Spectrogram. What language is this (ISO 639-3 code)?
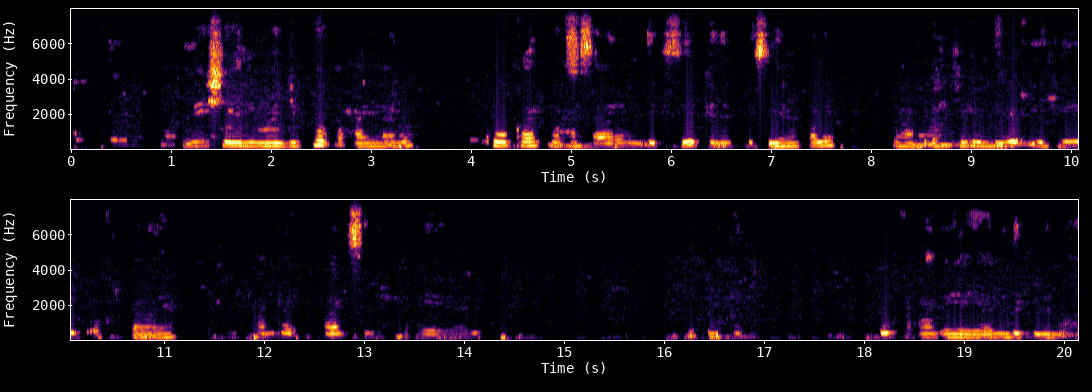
som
